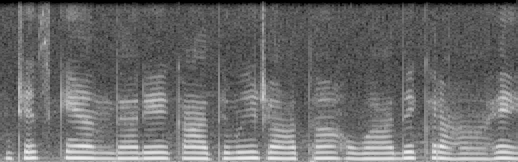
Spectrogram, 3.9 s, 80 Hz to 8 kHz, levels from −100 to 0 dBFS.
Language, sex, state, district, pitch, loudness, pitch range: Hindi, female, Madhya Pradesh, Bhopal, 280 Hz, -13 LUFS, 270-290 Hz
